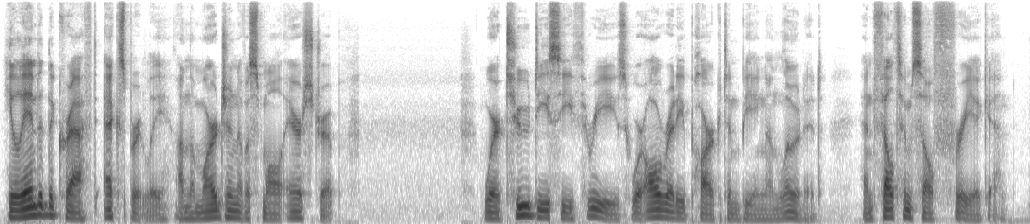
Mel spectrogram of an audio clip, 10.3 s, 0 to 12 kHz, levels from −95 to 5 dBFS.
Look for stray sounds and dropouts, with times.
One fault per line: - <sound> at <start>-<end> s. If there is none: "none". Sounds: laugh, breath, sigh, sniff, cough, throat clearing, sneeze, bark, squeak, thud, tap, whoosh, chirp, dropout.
none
